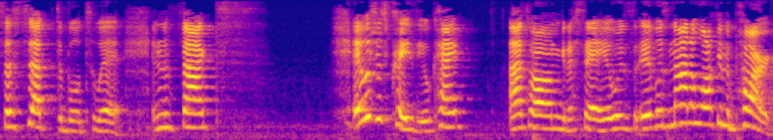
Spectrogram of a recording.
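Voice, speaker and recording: Raising and projecting her voice, a woman speaks at a moderate pace with high pitch, a bright, sharp tone, lively intonation and long, frequent pauses. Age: young. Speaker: vlogger. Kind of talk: casual vlog talk. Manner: halting, many fillers.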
